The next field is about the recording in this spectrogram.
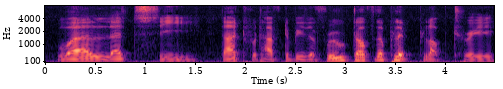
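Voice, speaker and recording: This is a man speaking in a put-on character voice. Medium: read story. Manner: playful, teasing.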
